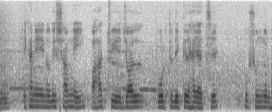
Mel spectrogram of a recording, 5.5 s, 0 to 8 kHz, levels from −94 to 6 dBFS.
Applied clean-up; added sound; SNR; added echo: none; Fireworks; 17 dB; none.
